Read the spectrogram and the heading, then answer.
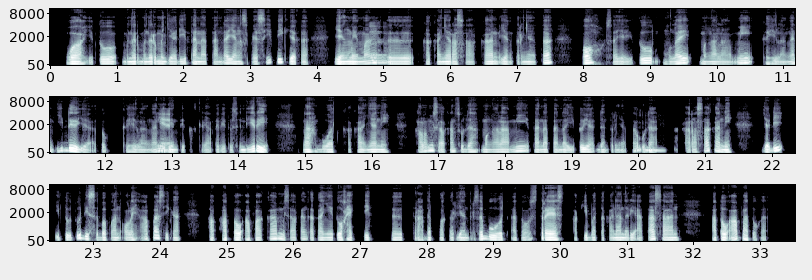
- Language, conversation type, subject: Indonesian, podcast, Pernahkah kamu merasa kehilangan identitas kreatif, dan apa penyebabnya?
- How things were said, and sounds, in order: in English: "hectic"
